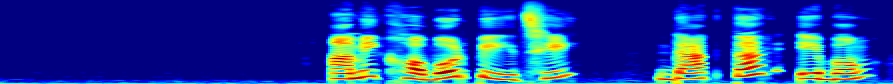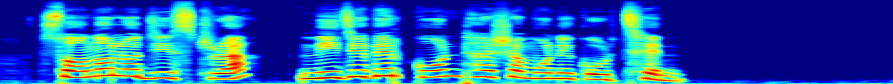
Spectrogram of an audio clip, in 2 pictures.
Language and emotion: Bengali, neutral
